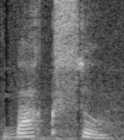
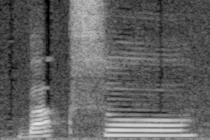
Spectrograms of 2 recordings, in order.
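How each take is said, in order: First: It has a plain, statement-like tune. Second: It has a calling-out tune. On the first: It tells someone that there is bakso there. "mengandung tafsiran bahwa itu merupakan pemberitahuan" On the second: It calls out to the bakso seller. "tafsiran dari tuturan saya itu adalah memanggil penjual bakso"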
